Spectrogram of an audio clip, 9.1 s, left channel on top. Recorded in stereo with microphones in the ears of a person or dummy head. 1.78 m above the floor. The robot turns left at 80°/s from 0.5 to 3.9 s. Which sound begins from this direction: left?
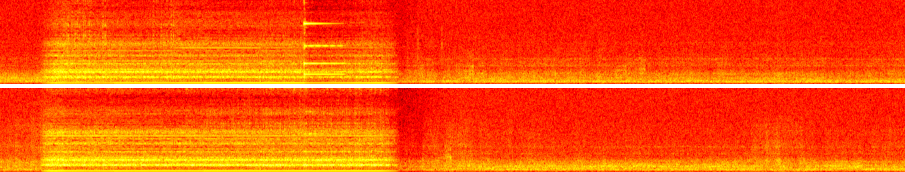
A clink, at 3.0 s.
